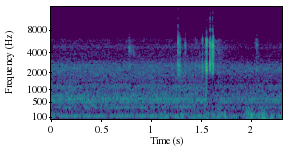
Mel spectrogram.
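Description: A few faint, short clicks of a plastic rotary magazine being turned by hand while it is loaded, about a second and a half in, over a steady low hum.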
